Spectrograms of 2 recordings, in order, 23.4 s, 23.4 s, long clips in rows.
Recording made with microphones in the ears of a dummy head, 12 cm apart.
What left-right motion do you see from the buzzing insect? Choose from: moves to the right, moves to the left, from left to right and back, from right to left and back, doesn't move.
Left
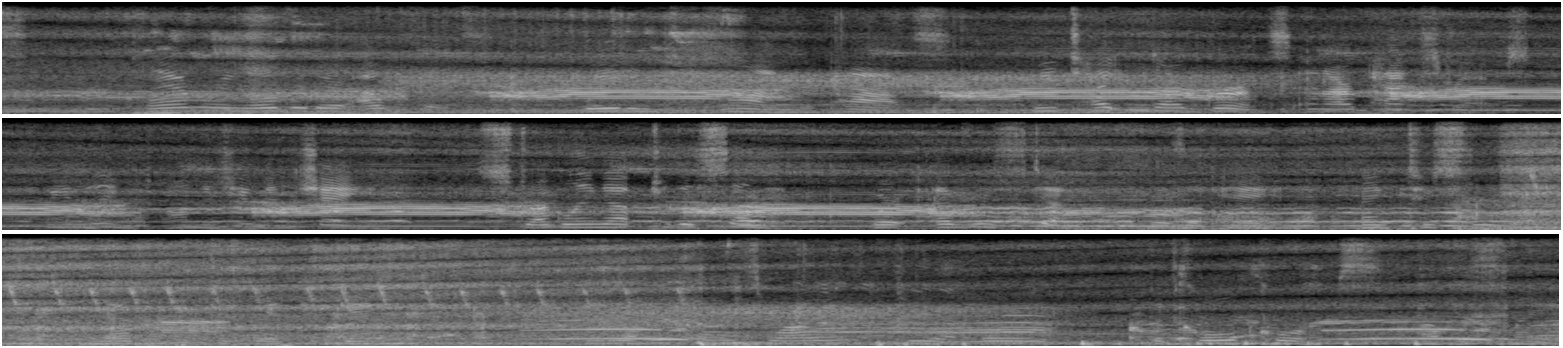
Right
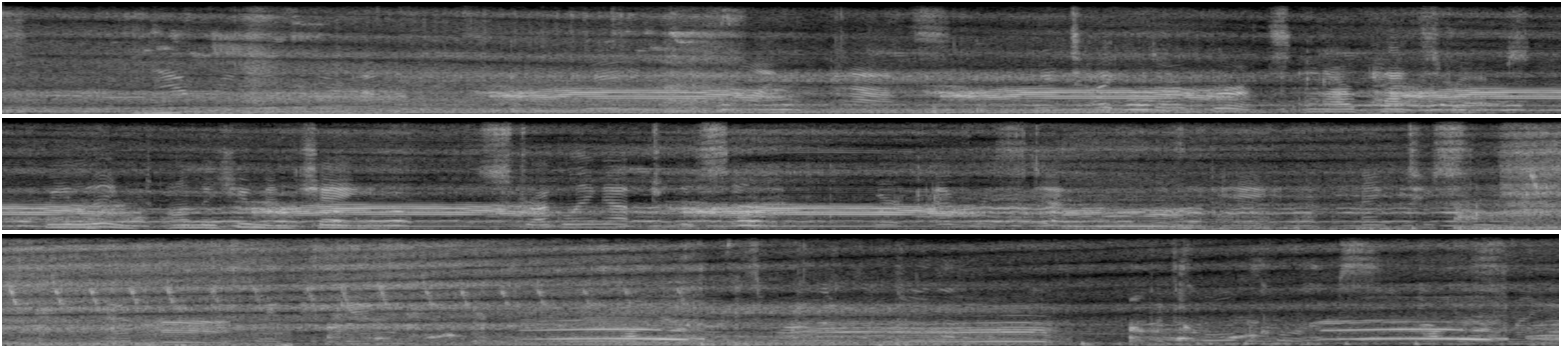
moves to the left.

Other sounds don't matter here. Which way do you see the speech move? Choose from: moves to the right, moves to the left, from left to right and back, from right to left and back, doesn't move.
from left to right and back.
